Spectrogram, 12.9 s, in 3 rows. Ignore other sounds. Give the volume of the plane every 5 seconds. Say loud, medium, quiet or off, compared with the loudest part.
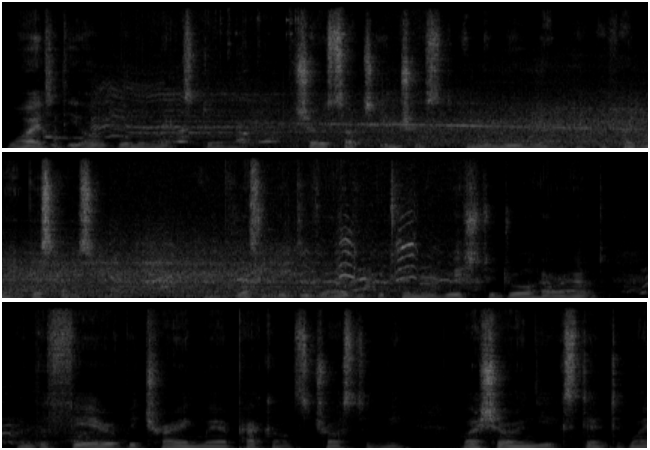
loud, loud, off.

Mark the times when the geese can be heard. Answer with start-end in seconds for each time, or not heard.
5.0-7.5.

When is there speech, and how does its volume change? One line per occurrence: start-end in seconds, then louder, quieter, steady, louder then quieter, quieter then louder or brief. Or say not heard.
0.0-12.8 steady.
